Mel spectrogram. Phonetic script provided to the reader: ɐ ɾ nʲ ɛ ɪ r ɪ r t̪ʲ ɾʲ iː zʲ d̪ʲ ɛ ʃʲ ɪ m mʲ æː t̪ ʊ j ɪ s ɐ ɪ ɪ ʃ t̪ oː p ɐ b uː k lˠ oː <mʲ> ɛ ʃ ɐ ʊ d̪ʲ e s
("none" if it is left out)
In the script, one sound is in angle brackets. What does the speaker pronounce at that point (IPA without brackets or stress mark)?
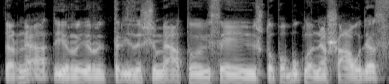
nʲ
